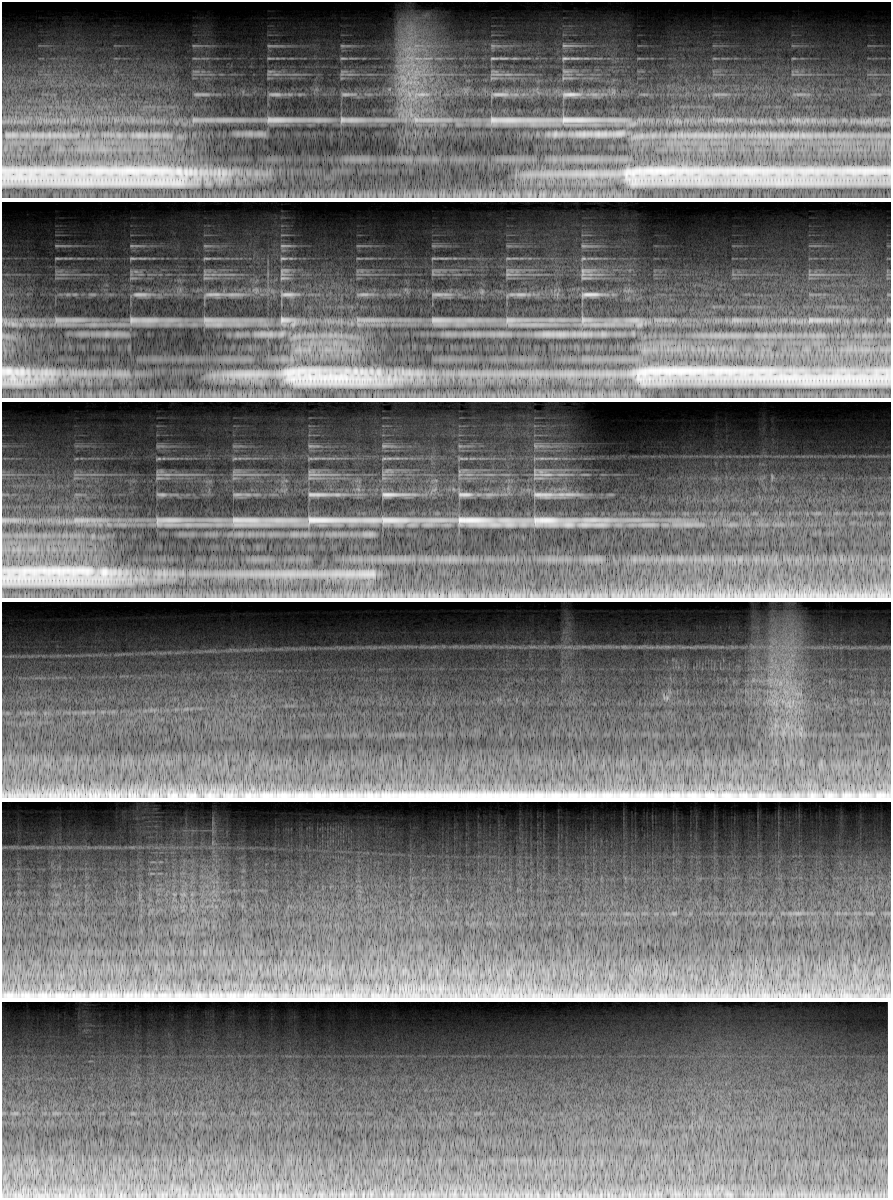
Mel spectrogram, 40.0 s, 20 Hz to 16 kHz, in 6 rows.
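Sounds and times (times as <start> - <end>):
locomotive air whistle blasts: 0.0 - 2.1, 2.9 - 19.0, 24.0 - 27.7
diesel locomotive engine rumble: 0.0 - 39.9.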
